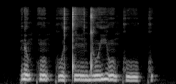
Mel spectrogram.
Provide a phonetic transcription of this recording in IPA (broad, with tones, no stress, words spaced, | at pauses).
ɾɛ̃˦kʷɛ̃˧kʷɛ˨˦t ĩ˧dũ˨˦jũ˨ ku˨k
